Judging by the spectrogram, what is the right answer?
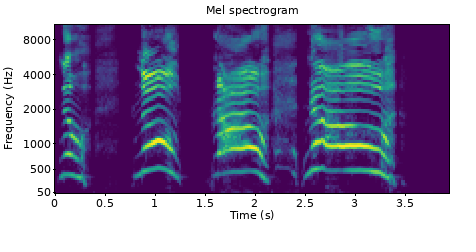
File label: grabbed by smoker, teengirl, voice; player; survivor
